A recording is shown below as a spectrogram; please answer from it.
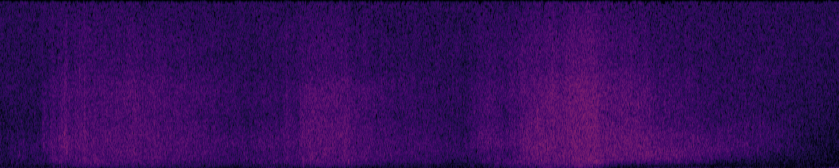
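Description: Faint surf-like ambience: a soft rushing noise that swells and fades three times, the loudest swell about seven seconds in.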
